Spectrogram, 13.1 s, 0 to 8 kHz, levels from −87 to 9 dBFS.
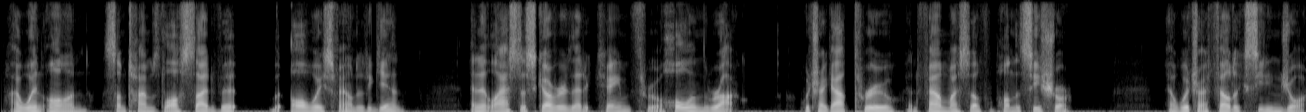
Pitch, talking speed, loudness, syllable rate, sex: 115 Hz, 195 wpm, -22 LUFS, 5.6 syllables/s, male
